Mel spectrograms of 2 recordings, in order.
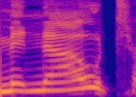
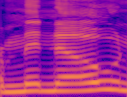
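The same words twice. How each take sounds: First: "Minot" said as "min-out"; uncertain pronunciation. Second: "Minot" said as "min-oh", silent t; second-guess pronunciation. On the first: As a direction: say "Minot" with an "out" ending. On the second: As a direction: say "Minot" ending in "oh". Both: Shown as a demonstration. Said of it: "saying it every way possible".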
